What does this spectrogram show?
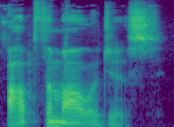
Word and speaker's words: ophthalmologist: First of all, notice that the spelling on this is a little tricky. There's a silent H after the P, OPH, and there's also an L that we often do not say, OPHTHALM. Usually we'll say ophthalmologist. You won't hear the L, ophthalmologist.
